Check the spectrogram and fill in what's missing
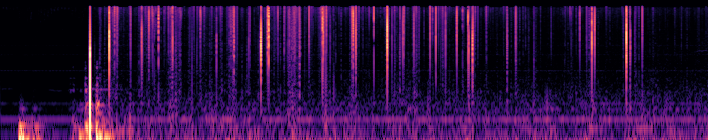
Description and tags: A collection of stereo recordings of various vintage vinyl records. Some are long looping sequences, some are a few samples long for impulse response reverb or cabinet emulators uses. Rendered directly to disk from turntable.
